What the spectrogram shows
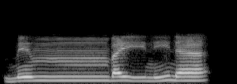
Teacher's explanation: نون ساكنة followed by با becomes ميم.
